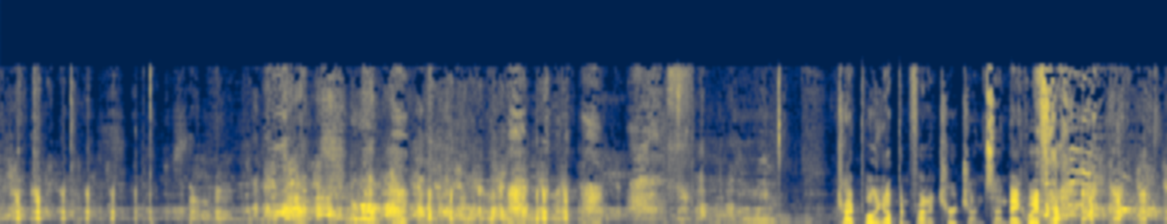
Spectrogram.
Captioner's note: more laughter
